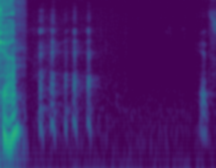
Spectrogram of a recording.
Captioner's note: Mike chuckling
